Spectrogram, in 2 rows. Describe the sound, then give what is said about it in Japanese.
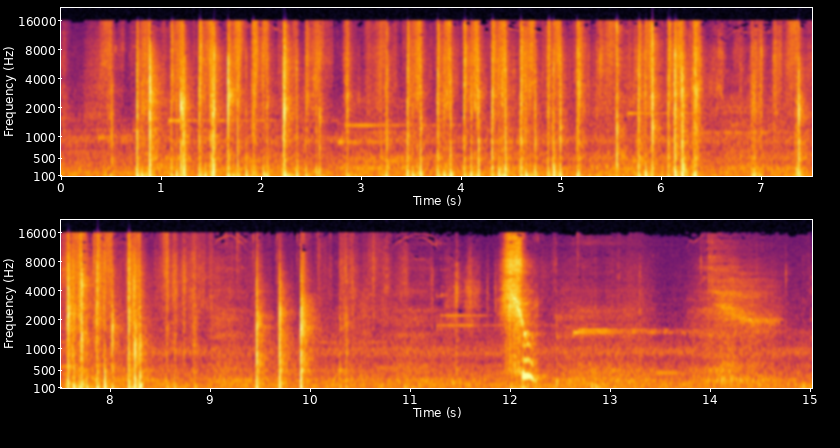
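A deck of oracle cards being shuffled, a rapid flurry of crisp riffling clicks for several seconds that gradually slows and thins, with a brief soft swish near the end. “お初めてのカードが出たのでは ねえ今日のくまっちのカードはえ32番の、えー、組み合わせてみようっていうカードが出ました。”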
